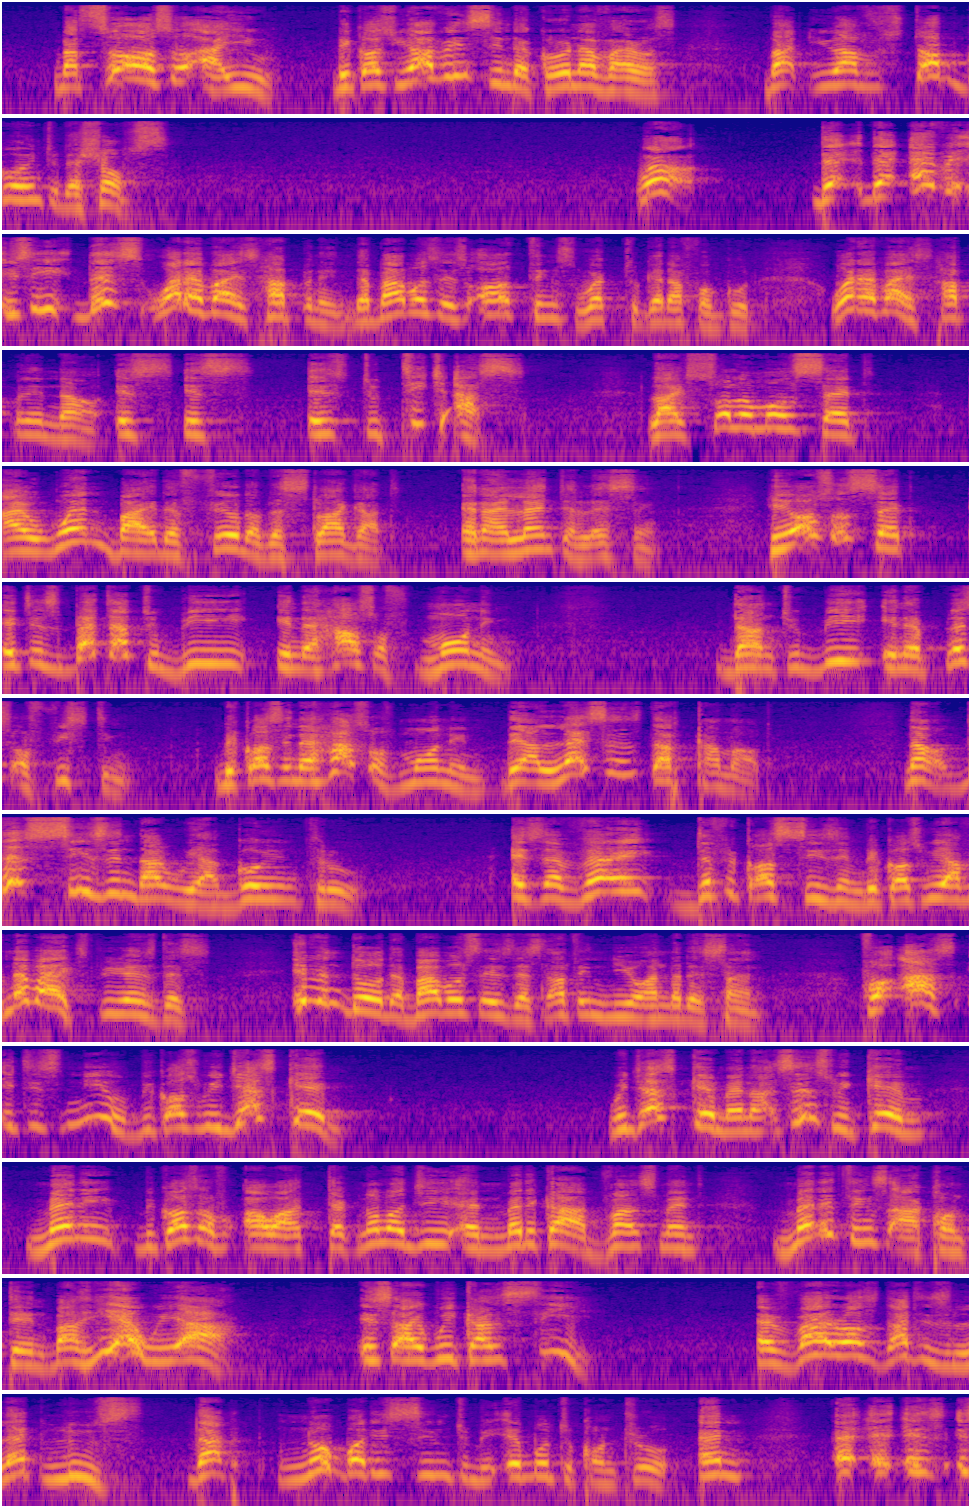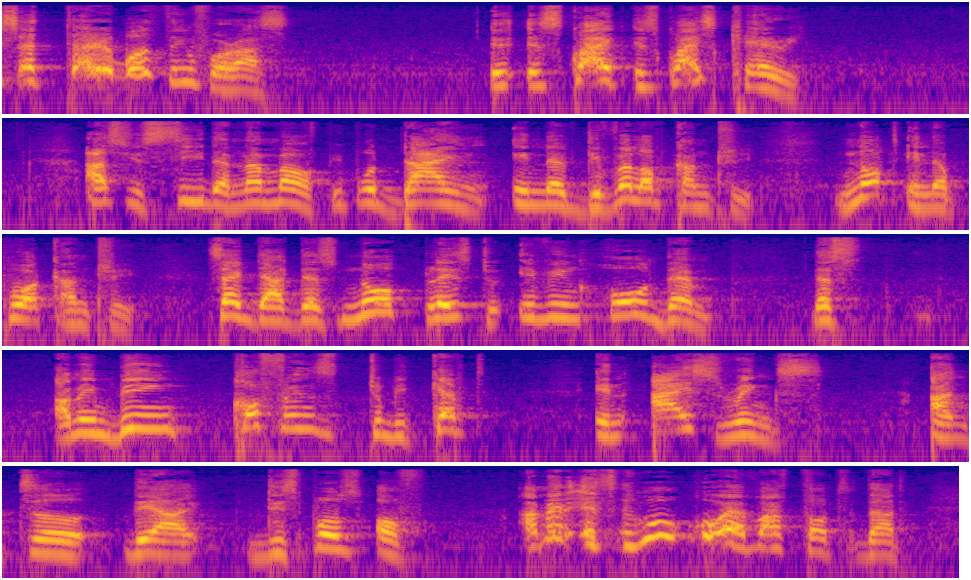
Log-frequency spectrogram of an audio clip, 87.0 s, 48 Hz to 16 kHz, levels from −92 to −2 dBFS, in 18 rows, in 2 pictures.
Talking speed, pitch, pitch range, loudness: 165 wpm, 225 Hz, 195-285 Hz, -19 LUFS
